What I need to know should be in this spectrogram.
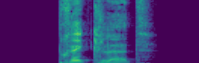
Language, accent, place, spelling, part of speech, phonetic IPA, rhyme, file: German, Germany, Berlin, pricklet, verb, [ˈpʁɪklət], -ɪklət, De-pricklet.ogg
- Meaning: second-person plural subjunctive I of prickeln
